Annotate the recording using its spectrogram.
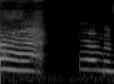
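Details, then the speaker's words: Month-and-a-half-old baby boy, tired and overstimulated after family visits: two short fussy cry bursts with a clear, tonal, slightly falling pitch, separated by a brief pause. "can see he is a little fussy which while he's a good baby is pretty normal for him to be fussy when he's tired"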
